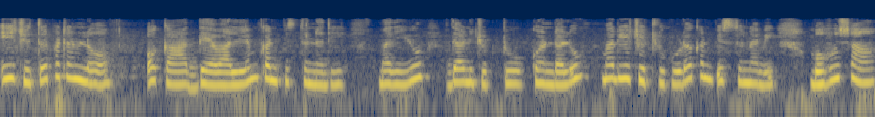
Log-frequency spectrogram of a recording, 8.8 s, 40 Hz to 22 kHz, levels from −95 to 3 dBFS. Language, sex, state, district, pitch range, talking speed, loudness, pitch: Telugu, female, Andhra Pradesh, Chittoor, 235-315 Hz, 115 wpm, -16 LUFS, 265 Hz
